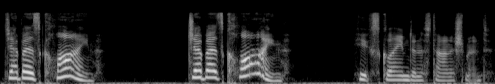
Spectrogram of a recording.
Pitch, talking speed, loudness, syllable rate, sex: 255 Hz, 85 wpm, -17 LUFS, 5.9 syllables/s, female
